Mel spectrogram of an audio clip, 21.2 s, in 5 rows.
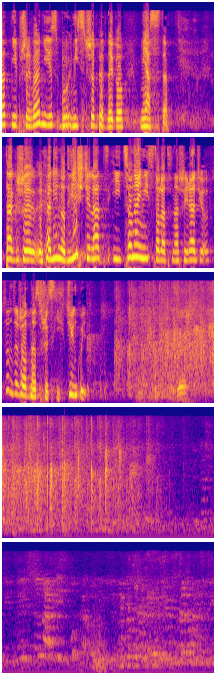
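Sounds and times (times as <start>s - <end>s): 
speech: 0.0s - 3.4s, 4.3s - 10.4s, 12.0s - 12.4s
council members applauding: 10.2s - 16.0s
murmuring voices: 11.2s - 21.1s.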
